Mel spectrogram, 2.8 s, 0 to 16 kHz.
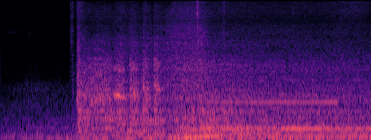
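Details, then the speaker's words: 2007 Lincoln Town Car Signature Limited V8 startup: short crank, catches at once, flares briefly like a truck, then settles into steady smooth quiet idle; normal. "These cars are very funny to me because when you start them up, it sounds like a truck because it has a V8 in it,"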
